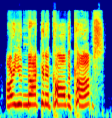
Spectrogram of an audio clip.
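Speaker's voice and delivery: very high, very loud, shrill scream. Recounting the end of a scene, imitating Ethan screaming. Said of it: "Ethan screams".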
